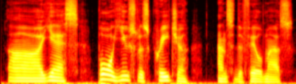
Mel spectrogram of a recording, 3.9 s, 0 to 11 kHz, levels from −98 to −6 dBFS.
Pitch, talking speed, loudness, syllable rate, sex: 125 Hz, 135 wpm, -18 LUFS, 5.1 syllables/s, male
